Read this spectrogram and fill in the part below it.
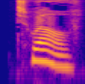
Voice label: "Twelve", English

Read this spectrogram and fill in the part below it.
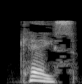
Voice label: "Case", English

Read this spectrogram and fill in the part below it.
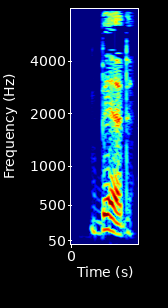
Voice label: "Bid", English

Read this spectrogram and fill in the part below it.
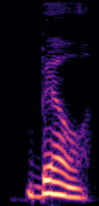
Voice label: "Bill", English

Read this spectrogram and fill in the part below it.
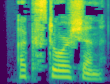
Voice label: "Extortion", English

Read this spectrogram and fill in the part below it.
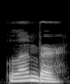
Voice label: "Lumber", English

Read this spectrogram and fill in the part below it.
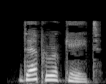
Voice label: "Deprecate", English

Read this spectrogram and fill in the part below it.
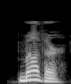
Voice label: "Mother", English

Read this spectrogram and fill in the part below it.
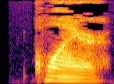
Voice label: "Choir", English

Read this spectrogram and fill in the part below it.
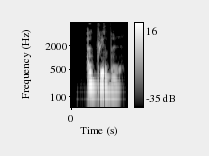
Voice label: "Agreeable", English

